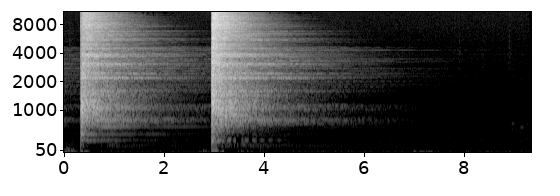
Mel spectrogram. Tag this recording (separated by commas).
Music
